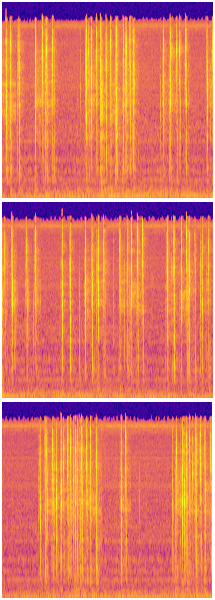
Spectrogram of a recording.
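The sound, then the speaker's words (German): Rapid clicking of keys on a computer keyboard, bursts of sharp taps separated by brief pauses, steady and fairly loud, with no voices. “Wenn Sie jetzt noch eine Taste drücken, klingt das Ganze gleich viel besser.”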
